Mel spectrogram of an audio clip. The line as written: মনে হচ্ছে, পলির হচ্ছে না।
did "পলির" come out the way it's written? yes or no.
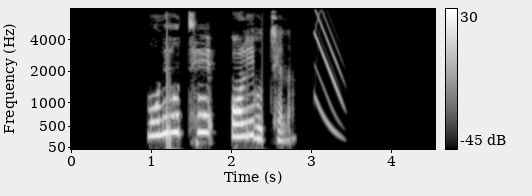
yes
